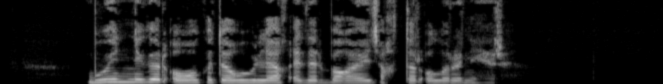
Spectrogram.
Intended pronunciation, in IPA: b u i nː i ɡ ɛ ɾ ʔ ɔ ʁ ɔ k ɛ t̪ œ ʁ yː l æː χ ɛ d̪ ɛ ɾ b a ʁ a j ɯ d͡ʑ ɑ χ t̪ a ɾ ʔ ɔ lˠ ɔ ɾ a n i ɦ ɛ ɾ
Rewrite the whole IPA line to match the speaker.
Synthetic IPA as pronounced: b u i nː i ɡ ɛ ɾ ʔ ɔ ʁ ɔ k œ t̪ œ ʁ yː l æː χ ɛ d̪ ɛ ɾ b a ʁ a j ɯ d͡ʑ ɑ χ t̪ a ɾ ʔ ɔ lˠ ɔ ɾ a n i ɦ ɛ ɾ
